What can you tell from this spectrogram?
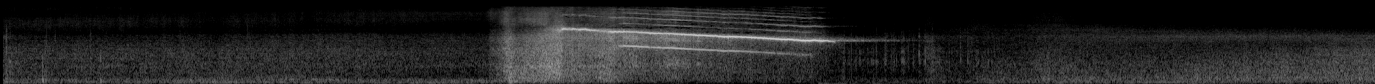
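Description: Black Cat Cat Mobile novelty firework car: a low fuse hiss, then about five seconds in its spark jet ignites with a loud whistle that falls steadily in pitch for about three seconds over a rushing hiss and cuts off suddenly. A quieter hiss follows as it burns on.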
